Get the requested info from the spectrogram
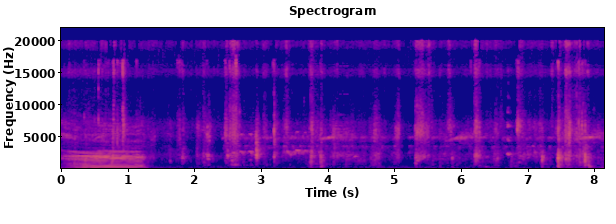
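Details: A dairy cow on a farm in Bangladesh, offered for sale with her calf, gives one deep, loud moo lasting just over a second, then falls silent while people talk and move around the shed.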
